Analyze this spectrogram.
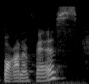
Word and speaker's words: Boniface: server was named Boniface, spelled like bonefish, but is pronounced Boniface.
